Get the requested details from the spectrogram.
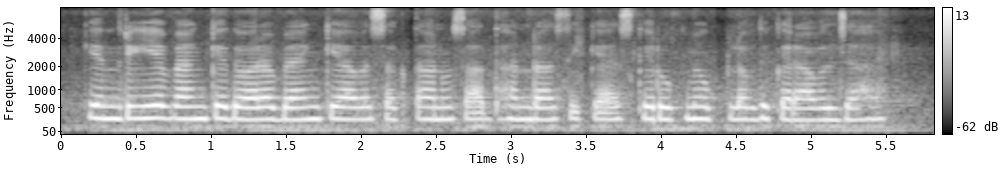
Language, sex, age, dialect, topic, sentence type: Magahi, female, 18-24, Central/Standard, banking, statement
